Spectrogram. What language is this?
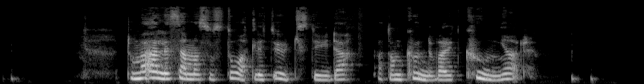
Swedish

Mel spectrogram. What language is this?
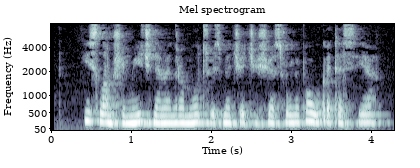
Georgian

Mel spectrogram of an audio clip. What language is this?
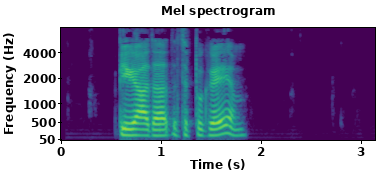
Slovenian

